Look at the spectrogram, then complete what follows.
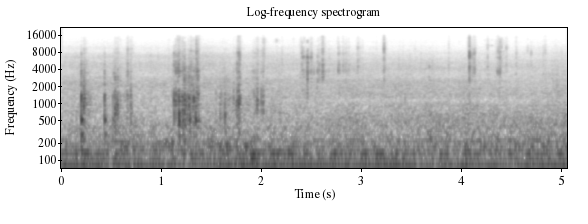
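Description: Irregular sharp clicks and crackles of hands handling fishing tackle, a snap on the line, loudest in the first second and a half, over a steady low rumble.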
